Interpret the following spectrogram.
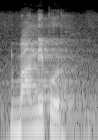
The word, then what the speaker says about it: बांदीपुर: एक है बकरी का ब से बांदीपुर, और एक है चरखे का च, बांदीपुर और चांदीपुर।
